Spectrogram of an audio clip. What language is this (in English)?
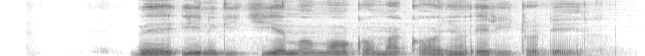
Luo (Kenya and Tanzania)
